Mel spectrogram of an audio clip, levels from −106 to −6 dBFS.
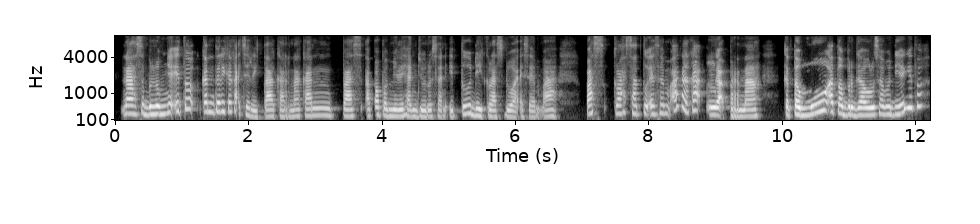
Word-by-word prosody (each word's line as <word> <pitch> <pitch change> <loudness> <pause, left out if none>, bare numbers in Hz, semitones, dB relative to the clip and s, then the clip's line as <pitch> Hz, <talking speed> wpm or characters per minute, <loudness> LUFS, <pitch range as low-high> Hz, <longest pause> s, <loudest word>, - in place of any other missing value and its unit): Nah, 245 -1 +5
sebelumnya 235 +2 +2
itu, 310 +5 -4 0.2
kan, 295 0 0
tadi 300 0 +2
Kakak 300 -1 -2
cerita 175 -4 -2
karena, 175 +1 -6
kan, 200 0 -3
pas 180 -1 -2
apa, 215 +4 -2
pemilihan 180 -1 0
jurusan 175 0 -4
itu 235 +9 -3
di 195 -2 +1
kelas 170 -2 -4
2 170 -2 -1 0.2
SMA, 170 +2 -6 0.4
pas - - +1 0.2
kelas 245 +3 -3
1 245 -1 -2
SMA, 250 0 -4
Kakak 340 -5 0
nggak 215 -1 +6
pernah 180 0 0 0.3
ketemu, 230 +9 +4
atau 295 -4 +3
bergaul 210 -1 +5
sama 230 -1 0
dia, 235 +3 +2
gitu? 420 +3 +2
210 Hz, 150 wpm, -23 LUFS, 180-245 Hz, 0.4 s, nggak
